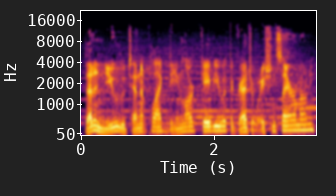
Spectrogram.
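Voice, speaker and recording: A man's voice: mid-range voice, expressive, quick pace, a bit bright, faint music behind, natural voice. A man voicing a candid, wary young junior officer in a dramatic comic dub. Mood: casual, curious.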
